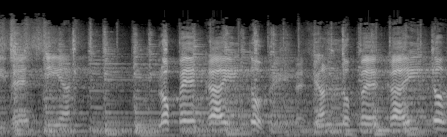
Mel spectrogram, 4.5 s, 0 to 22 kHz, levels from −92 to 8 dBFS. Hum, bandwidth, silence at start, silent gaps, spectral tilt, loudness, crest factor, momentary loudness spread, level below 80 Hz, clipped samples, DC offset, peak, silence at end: none; 15 kHz; 0 s; none; -1 dB/octave; -21 LUFS; 18 dB; 10 LU; -52 dBFS; under 0.1%; under 0.1%; -4 dBFS; 0 s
